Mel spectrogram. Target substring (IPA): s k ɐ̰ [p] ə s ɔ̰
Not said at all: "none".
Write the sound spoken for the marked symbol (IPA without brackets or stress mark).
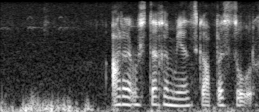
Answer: p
